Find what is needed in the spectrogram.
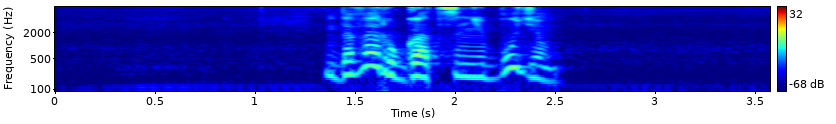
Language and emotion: Russian, angry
